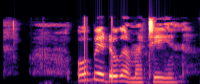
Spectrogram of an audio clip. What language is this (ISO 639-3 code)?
luo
